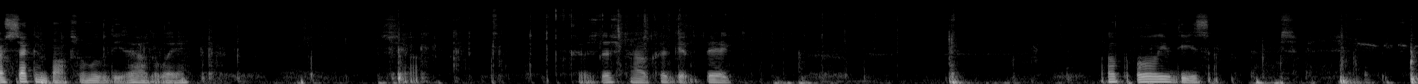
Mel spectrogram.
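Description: Trading cards rustle and flick as hands sort through them.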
